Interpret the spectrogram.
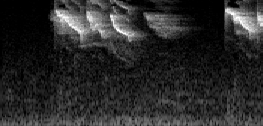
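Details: Female buxtoni Oriental white-eye in breeding condition calling the male: a chain of high falling chirps blending into a drawn-out thin note, then a fresh loud downslurred chirp after a brief pause.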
